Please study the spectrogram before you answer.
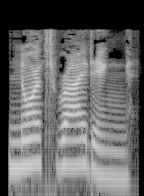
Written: north riding

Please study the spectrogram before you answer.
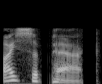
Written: isopach

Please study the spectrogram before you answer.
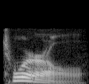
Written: twirl

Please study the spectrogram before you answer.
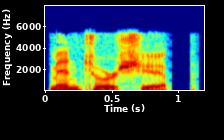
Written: mentorship

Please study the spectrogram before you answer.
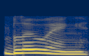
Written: bluing

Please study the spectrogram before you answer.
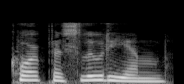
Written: corpus luteum

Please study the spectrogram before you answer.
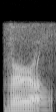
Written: virl

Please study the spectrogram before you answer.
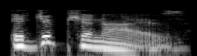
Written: Egyptianization

